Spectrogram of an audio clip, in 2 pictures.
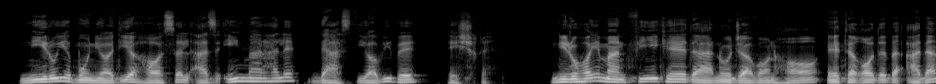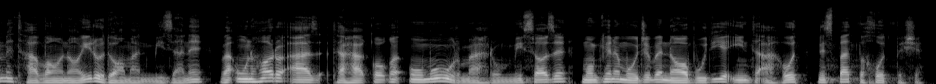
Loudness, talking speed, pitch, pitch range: -23 LUFS, 120 wpm, 105 Hz, 90-120 Hz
